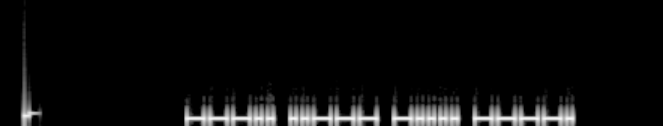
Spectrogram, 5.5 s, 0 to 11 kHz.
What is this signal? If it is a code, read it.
Morse code, heard as a keyed tone, about 25 wpm, 700 Hz. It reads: 8269
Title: Numbers - 4-Digit 25wpm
